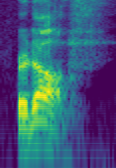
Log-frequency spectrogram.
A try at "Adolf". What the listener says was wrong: Wrong. Wrong. You're putting the wrong enunciation on the wrong syllable.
